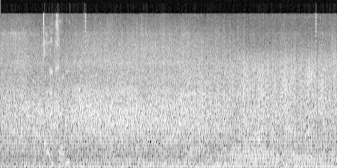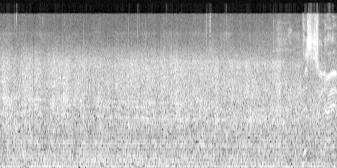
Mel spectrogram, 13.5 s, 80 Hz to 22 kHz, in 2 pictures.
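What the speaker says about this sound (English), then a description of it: "This is United Airlines 1591 taking off to Newark on the 787-9 Dreamliner" A United Airlines Boeing 787-9 Dreamliner taking off from LAX for Newark, a loud broadband jet roar that stays continuous and close throughout, with people talking under the engine noise.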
